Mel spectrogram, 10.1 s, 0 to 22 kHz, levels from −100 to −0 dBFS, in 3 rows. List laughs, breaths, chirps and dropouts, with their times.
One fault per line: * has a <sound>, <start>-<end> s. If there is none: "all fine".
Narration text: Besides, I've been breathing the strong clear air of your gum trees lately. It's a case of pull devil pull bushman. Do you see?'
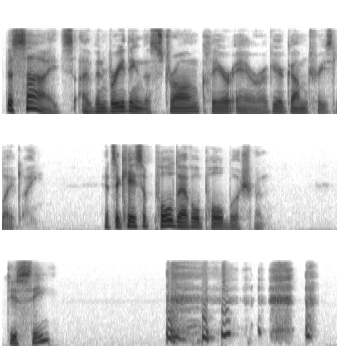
* has a laugh, 8.3-9.9 s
